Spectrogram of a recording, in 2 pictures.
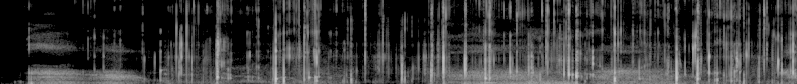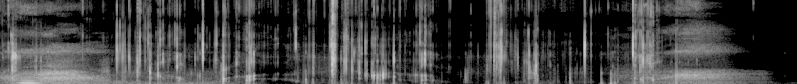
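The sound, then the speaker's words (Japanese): Quiet ear cleaning, with many faint, irregular crackling, scratching and crunchy rustles close together, soft and continuous, no talk over them. “耳掃除が終わったら、そちらも退所させていただきますね。もう少しで、お耳、きれいになりますよ。”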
